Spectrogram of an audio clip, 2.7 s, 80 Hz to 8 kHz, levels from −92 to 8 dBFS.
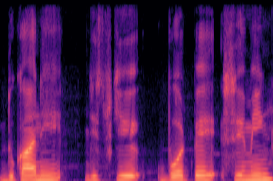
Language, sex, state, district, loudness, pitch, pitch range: Hindi, male, Madhya Pradesh, Bhopal, -20 LUFS, 180 Hz, 170-190 Hz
